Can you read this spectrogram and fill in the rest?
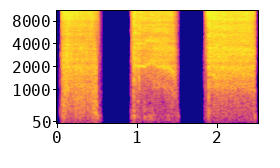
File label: HELLO JP; girlsfrontline voices jp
